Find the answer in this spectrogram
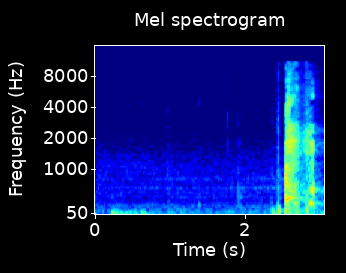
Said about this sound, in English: Suddenly coughing is a whole new thing.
